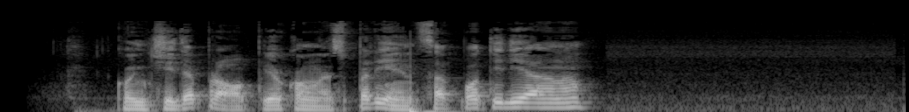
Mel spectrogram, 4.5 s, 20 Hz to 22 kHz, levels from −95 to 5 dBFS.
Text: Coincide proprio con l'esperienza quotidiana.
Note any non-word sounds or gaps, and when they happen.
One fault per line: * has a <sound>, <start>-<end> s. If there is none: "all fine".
all fine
